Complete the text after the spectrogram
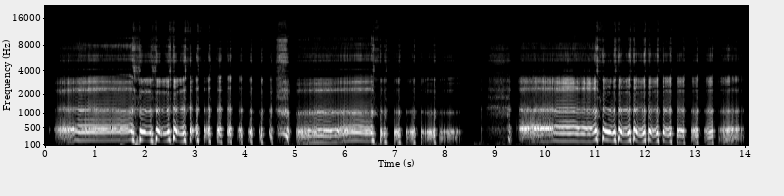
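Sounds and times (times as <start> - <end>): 
person crying: 0.2 - 8.3, 9.5 - 14.0.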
